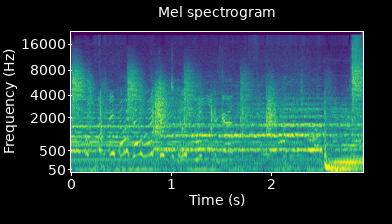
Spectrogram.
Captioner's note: camper laughing; upbeat music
